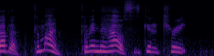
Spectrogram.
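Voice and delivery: high-pitched, loud yelling call. Speaker calling their dog to come into the house, yelling. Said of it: "Sorry if I'm yelling in your ears".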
